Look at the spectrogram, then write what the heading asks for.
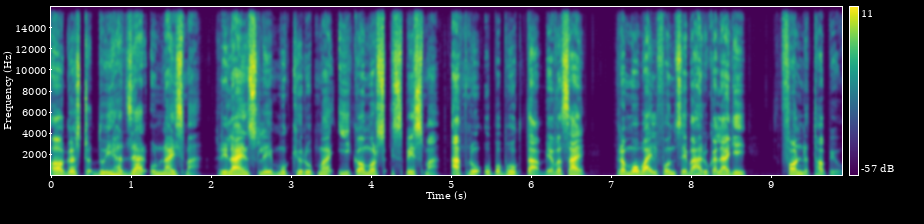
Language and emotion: Nepali, neutral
